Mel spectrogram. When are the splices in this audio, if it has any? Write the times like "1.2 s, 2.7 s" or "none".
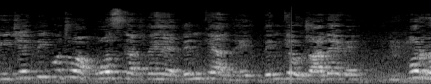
none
